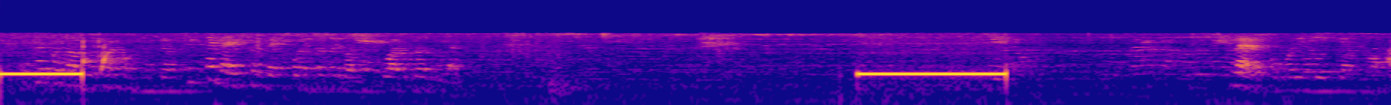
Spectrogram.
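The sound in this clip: Telephone line tones after a call is hung up: two steady mid-pitched beeps, one at the start and a longer one later, with talk between them over a narrow phone line.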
